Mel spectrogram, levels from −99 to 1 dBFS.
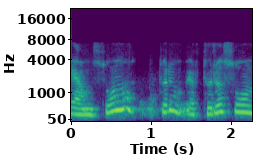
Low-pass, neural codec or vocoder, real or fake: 7.2 kHz; none; real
